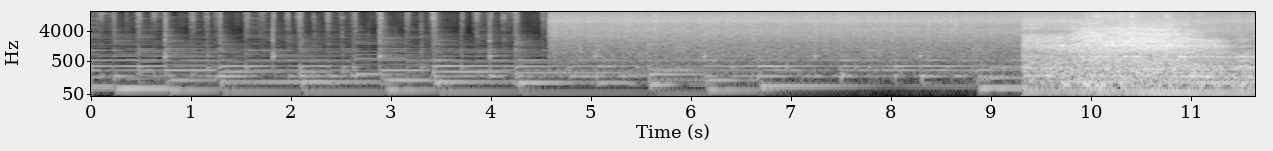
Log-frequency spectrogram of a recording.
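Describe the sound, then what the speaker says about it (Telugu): Valanjanganam waterfall on the route to Kochi: music plays first, then a steady rushing roar takes over and swells to a loud, close wash of falling water near the end. "కొచ్చి వెళ్ళే రూట్ లో మనకి ఇక్కడ వలజంగనం వాటర్ ఫాల్ కనిపించింది అనమాట."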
